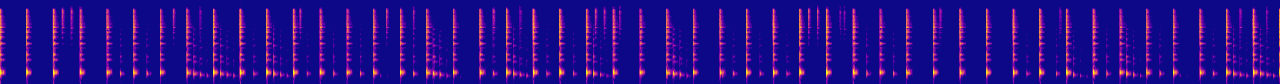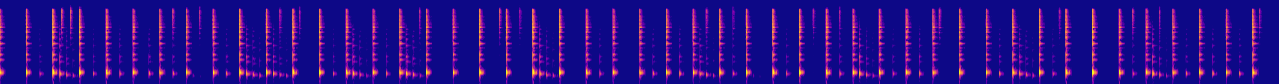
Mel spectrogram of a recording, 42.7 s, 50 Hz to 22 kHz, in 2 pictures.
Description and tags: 135-more cowbell
A bunch of Cowbells and 1 Cow Bell etc..
bell, cow, cowbell, loop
